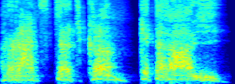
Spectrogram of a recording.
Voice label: Attack, Male

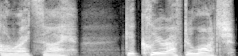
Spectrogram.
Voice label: Operator Voice; New War; en

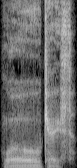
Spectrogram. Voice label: Horse Stop Walk Adult; Duviri

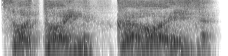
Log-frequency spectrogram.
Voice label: Reload, Male

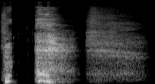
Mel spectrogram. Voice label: Horse Dismount Adult; Duviri

